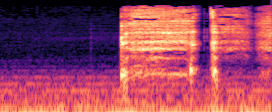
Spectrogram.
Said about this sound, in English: coughed again, this time much more violently.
